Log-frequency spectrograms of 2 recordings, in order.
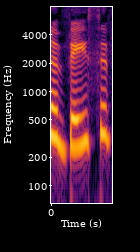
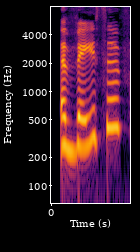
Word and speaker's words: evasive: The stress is on the second syllable and that a sound is a long u.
